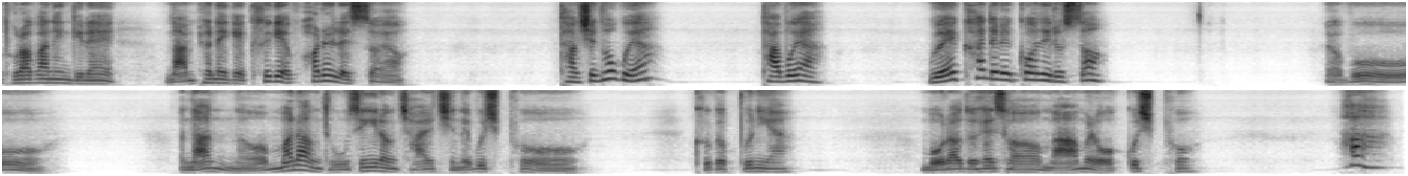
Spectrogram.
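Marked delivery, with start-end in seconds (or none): 3.7-7.4 high, sharp reproach; angry scolding. Acted. Wife scolds husband on the drive home, high and angry. 8.8-14.7 lower, timid pleading voice; meek husband. Acted. Husband pleads with his wife, lower and timid. 15.5-17.4 meek husband. Acted. Husband confides to his wife, low and earnest.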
